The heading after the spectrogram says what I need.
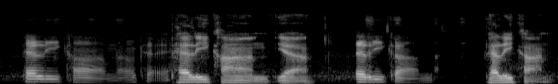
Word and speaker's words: Pelikan: named after the bird, how am I supposed to pronounce it? Pelikan. Pelikan.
